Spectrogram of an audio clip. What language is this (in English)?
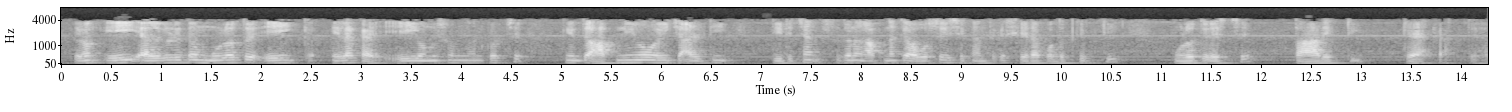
Bangla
